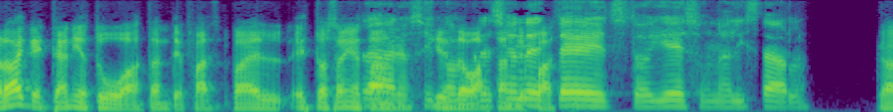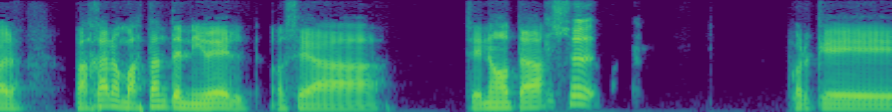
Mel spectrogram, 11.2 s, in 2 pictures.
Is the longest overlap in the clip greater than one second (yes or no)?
yes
